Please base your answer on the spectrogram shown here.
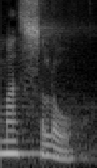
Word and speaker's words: Maslow: masl Abraham masl ini bukan mas lo membacanya ya maslo itu nama Jangan dibaca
